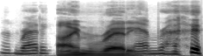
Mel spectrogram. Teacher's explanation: Hear how my voice went down at the end? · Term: intonation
